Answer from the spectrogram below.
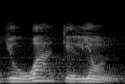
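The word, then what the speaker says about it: euangelion (εὐαγγέλιον): When you hear the word gospel, the gospel is gotten from a word, euangelion, a Greek word called euangelion.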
